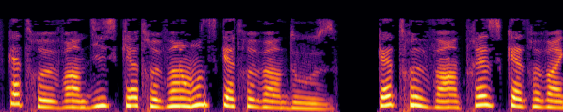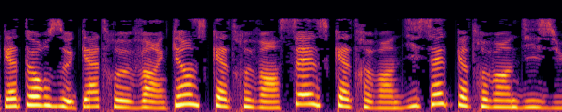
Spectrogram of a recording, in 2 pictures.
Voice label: french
